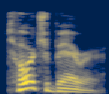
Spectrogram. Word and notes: torchbearer: British English

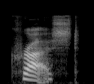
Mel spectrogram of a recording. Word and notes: crushed: American English

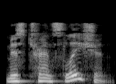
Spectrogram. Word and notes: mistranslation: British English

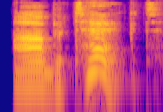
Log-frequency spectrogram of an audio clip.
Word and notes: obtect: British English

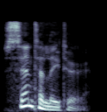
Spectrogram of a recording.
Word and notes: centiliter: British English

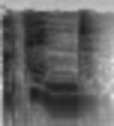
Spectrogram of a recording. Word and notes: upend: British English

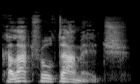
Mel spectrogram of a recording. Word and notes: collateral damage: British English

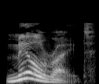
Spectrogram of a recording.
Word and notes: millwright: British English

